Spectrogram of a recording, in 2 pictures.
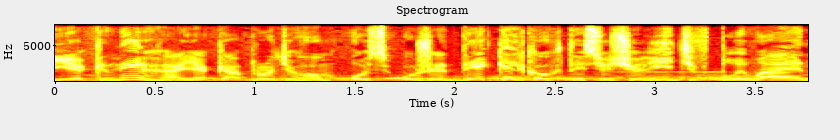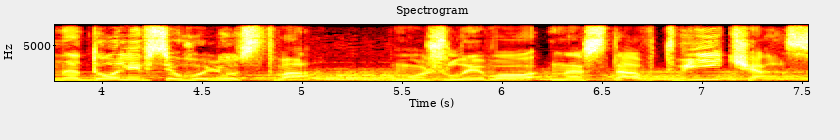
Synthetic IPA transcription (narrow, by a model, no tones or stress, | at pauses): jɛknɪɦɐjɐkɑpɾɔtʲɐɦɔmɔsʲʊʒɛd̪ɛkʲilʲkɔxt̪ɪsʲɐt͡ʃɔlʲitʲwplˠɪʋɑjɛnɐd̪ɔlʲiwsʲɔɦɔlʲut̪st̪ʋɐ̰ | mɔʒlˠɪʋɔnɐst̪ɑwt̪ʋʲijt͡ʃa̰s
